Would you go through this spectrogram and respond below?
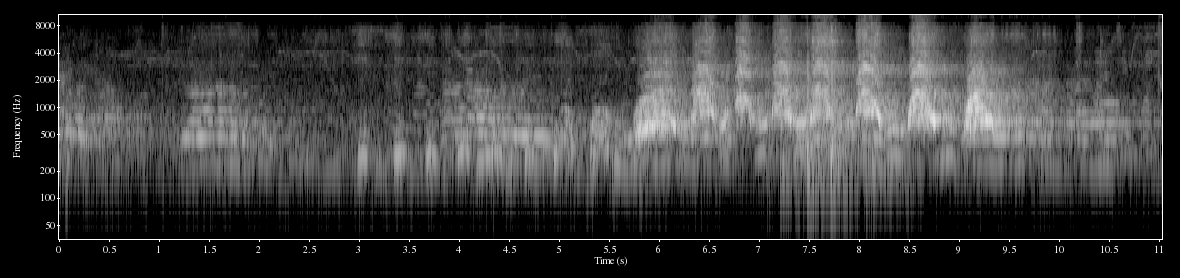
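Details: Shabani group gorillas, December 2023: female Nene screams while chasing silverback Shabani, with her son Kiyomasa following. Softer voiced sounds for six seconds give way to a burst of loud, rapid, harsh screams.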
